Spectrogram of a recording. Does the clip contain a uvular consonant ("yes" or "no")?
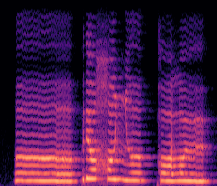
yes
